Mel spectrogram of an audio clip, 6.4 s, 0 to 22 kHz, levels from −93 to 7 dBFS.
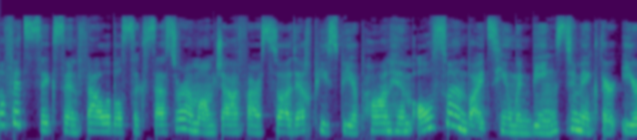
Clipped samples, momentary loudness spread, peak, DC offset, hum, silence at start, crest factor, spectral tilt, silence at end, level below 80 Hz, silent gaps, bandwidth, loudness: under 0.1%; 3 LU; -12 dBFS; under 0.1%; none; 0 s; 16 dB; -2.5 dB/octave; 0 s; -76 dBFS; none; 14.5 kHz; -28 LUFS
